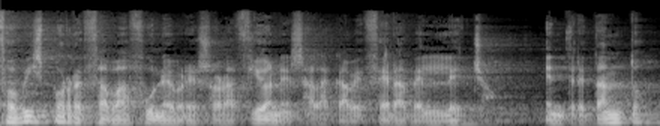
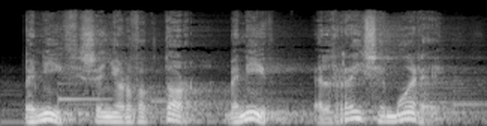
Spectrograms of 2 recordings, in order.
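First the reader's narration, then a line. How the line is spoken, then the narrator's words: Exclaiming. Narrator (Spanish): exclamó don Miguel de Guerra interrumpiendo al amigo de la muerte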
